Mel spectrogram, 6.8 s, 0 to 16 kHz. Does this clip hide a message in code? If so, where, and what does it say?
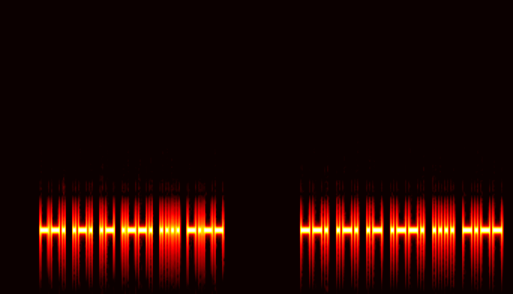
Yes: Morse code from 0.5 to 6.7 s, heard as a keyed tone, about 28 wpm, 690 Hz. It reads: GRAPHY GRAPHY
